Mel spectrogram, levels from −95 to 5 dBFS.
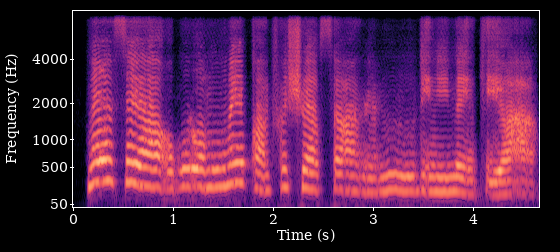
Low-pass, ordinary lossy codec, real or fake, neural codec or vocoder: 7.2 kHz; none; fake; codec, 16 kHz, 0.5 kbps, FreqCodec, smaller model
